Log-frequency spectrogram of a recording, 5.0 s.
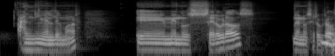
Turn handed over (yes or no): no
